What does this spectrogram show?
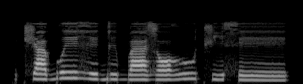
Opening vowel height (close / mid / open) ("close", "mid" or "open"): open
